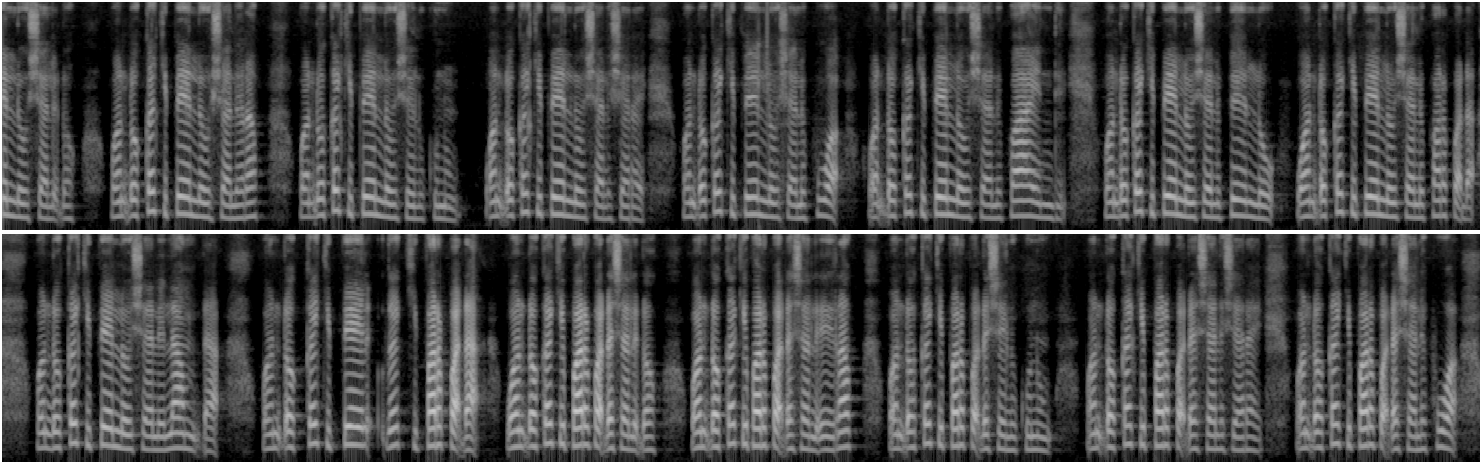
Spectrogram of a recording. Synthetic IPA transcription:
lːo˨wʃa˨li˨ɗɔ˨k̚ | wa˨nɗɔ˨kːa˦kːi˨pe˦lːo˨wʃa˨li˨ɾa˦p̚wa˨nɗɔ˨kːa˦kːi˨pe˦lo˨wʃa˨li˨ku˨nu˨m | wʔa˨nɗɔ˨kːa˦kːi˦pe˦lːo˨wʃa˨li˨ʃa˨ɾa˨iwa˨nɗɔ˨kːa˦kːi˨pe˦lːo˨wʃa˨li˨pu˦wa˨ | wa˨nɗɔ˨kːa˦kːi˨pe˦lo˨wʃa˨li˨pa˦ji˦ndi˨wa˨nɗɔ˨kːa˦kːi˨pe˦lo˨wʃa˨li˨pe˦lːo˨w | wʔa˨nɗɔ˨kːa˦kːi˨pe˦lo˨wʃa˨li˨pa˦ɾpa˨ɗa˨wa˨nɗo˨kːa˦kːi˨pe˦lo˨ʃa˨li˨la˦m˨ɗa˨ | wa˨nɗo˨kːa˦ki˨pe˦ka˦kːi˨pa˦ɾpa˨ɗa̰˨ | wʔa˨nɗo˨kːa˦kːi˨pa˦ɾpa˨ɗa˨ʃa˨li˨ɗo˨k̚ | wa˨nɗo˨kːa˦ki˨pa˦ɾpa˨ɗa˨ʃa˨li˨ɾa˦p̚ | wa˨nɗo˨kːa˦ki˨pa˦ɾpa˨ɗa˨ʃa˨li˨ku˨nu˨m | wa˨nɗo˨kːa˦kːi˨pa˦ɾpa˨ɗa˨ʃa˨li˨ʃa˨ɾa˨i˨wʔa˨nɗo˨kːa˦kːi˨pa˦ɾpa̰˨ɗa˨ʃa˨li˨pu˦wa˨

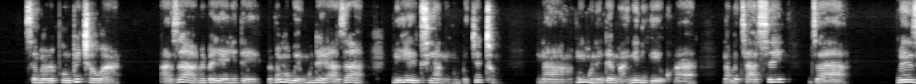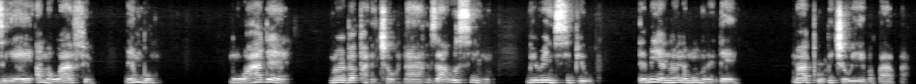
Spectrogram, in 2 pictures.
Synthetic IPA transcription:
sɛ˨mɪ̃˨ɾɪ˨pʰɔ˨lbi˦t͡ɕʰɛ˦wa˨ | a̰˨za˦a˨mɪ̃˦bɛ˦jɛ˦ɲɪ̃˦dɛ˦mɪ̃˨bɛ˦mã˨we˨mũ˦dɛ˦a̰˨za˦a˨ | mɪ̃˦ji˦e˨tʰi˦a˨nʊ̃˨mʊ̃˨mɪ̃˨d͡ʑi˦tʰũ˨ | nã˨mʊ̃˦hʊ̃˨nɪ̃˨dɛ˦mã˨ɲɛ̃˦nɪ̃˨ji˦e˦˨kʰu˨ɾaː˦ | nã˨mɪ̃˨tʰaː˨sɪ˦ | d͡za˨ | mɪ̃˦n˦zɪ˨jɛ˨˦a˦mã˨wa˦fɪ˨m | mɪ̃˦m̩˦bʊ˨m | ʊ̃˨wɔ˨ɦa˦dɛ˦ | mɪ̃˦ɾɪ˦bɛ˦pʰa˨nɪ̃˨t͡ɕʰɛ˦wnã˨za˨ʔo˦si˦˨nʊ̃˦ | bi˦ɾi˦n̩˨si˦bi˦o˨ | d̥ɛ˨mɪ̃˦jɛ˨nʊ̃˦nã˨mʊ̃˦hʊ̃˨nɪ̃˨dɛ˦ | mã˦pʰo˨bi˦t͡ɕʰɛ˦wjɛ˨bɛ˨baː˦pʰa˨

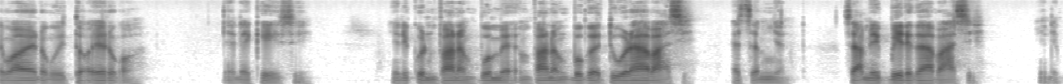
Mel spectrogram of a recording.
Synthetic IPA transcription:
i˨˦wa˦ŋe˦ɾu˨ki˨to˨˦e˦ɾu˨ɣo˨˦ | ɲḛ˨ne˦ke˦˨e˨sḛ˦ | ɲi˦ni˦ku˦t̚m̩˨fa˦na˨ŋ͡m̩˨k͡po˦me˨m̩˦˨fa˦na˨ŋ͡m̩˨k͡po˦k̬e˦˨tu˦ɾa˦a˦ba̰˨si˨ | e˦se˨m˦ɲɨ˨n˦ | sa˦˨mi˦k͡pi˦ɾɨ˨ɣa˨ba̰˨sḭ˨ | ɲḭ˨ni˨˦

